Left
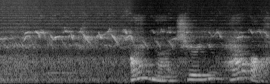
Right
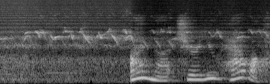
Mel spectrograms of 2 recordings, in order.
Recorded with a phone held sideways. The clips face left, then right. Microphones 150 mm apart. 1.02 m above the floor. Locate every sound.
1.3 s a woman speaking: 65° right (ahead or behind), 2.5 m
